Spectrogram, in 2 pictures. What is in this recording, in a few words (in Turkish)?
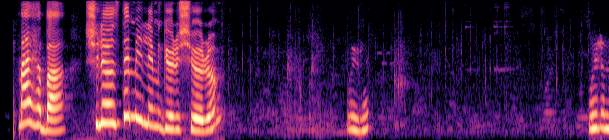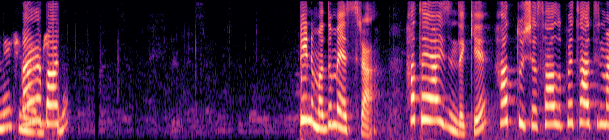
Yapay Zeka Arama, Görüşme Kaydı; Buyurun. Buyurun. Ne için ermiştiniz?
